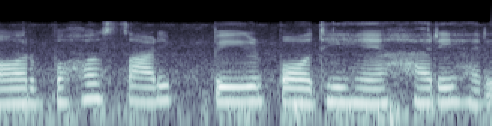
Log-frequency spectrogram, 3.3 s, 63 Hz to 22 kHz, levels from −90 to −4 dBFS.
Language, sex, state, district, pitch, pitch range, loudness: Hindi, female, Punjab, Kapurthala, 190 Hz, 185-200 Hz, -17 LUFS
